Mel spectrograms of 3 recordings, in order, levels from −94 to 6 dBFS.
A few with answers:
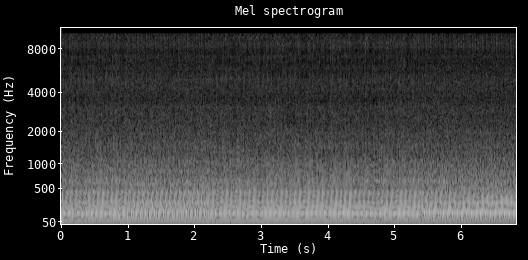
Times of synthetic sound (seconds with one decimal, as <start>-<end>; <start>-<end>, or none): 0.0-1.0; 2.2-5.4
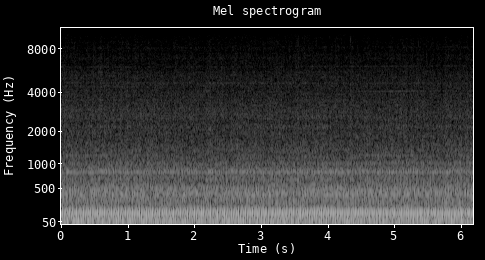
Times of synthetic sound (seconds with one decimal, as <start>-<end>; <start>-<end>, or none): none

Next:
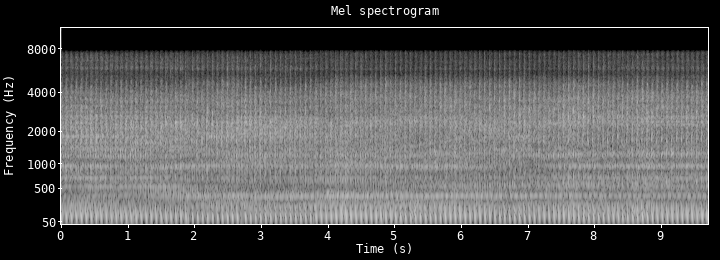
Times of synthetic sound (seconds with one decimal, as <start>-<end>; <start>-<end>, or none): 1.9-2.7; 3.8-8.4

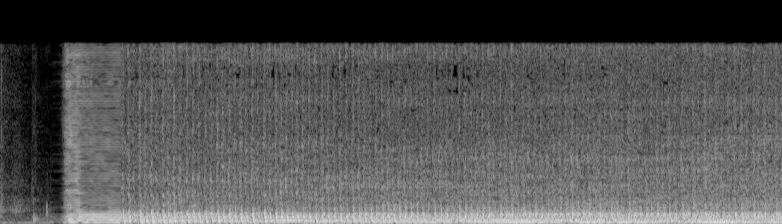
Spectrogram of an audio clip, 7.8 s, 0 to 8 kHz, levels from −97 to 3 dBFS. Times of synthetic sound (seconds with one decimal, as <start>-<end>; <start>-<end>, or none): 0.5-1.2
